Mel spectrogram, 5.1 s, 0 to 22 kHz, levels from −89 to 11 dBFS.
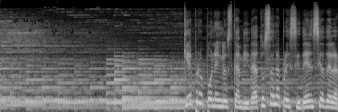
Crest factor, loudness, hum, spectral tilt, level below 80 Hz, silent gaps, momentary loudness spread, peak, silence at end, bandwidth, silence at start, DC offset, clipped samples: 12 dB; -16 LUFS; none; -5 dB/octave; -40 dBFS; none; 6 LU; -4 dBFS; 0 s; 18.5 kHz; 0 s; under 0.1%; under 0.1%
